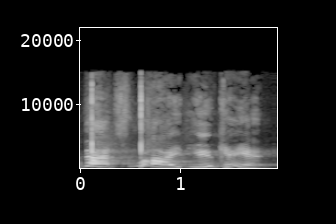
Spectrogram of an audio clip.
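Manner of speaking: high, loud acted agreement; emphatic retort. Preacher retelling her answer to the Princeton girl, emphatic retort.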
